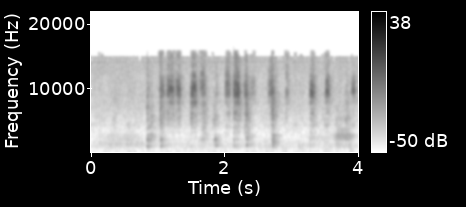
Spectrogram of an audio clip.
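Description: Pens scratching on paper in quick, irregular strokes, faint and close to the microphone.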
